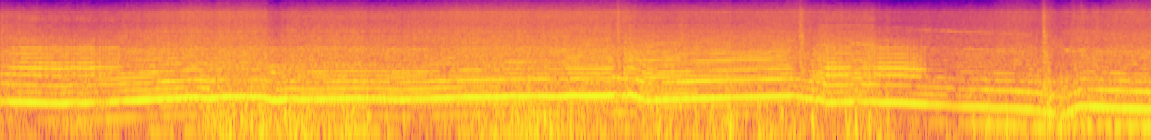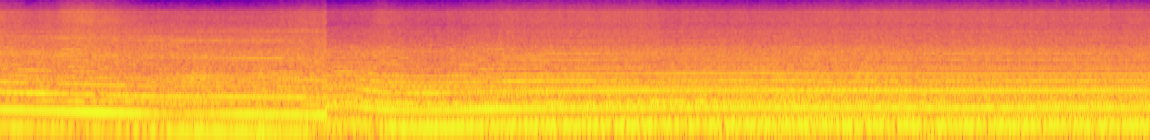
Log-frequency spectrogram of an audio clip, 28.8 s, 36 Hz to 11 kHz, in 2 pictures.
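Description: Fiat 600 folkrace car's engine heard from inside its stripped, caged cabin, revving up and down through gear changes at racing speed. About twelve seconds in the revs drop away, and from about eighteen seconds it holds a steady, lower note.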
